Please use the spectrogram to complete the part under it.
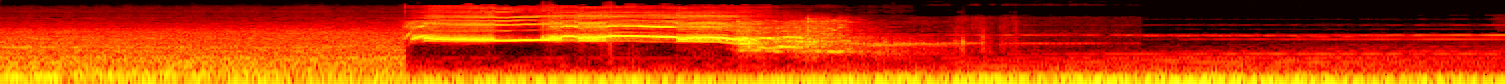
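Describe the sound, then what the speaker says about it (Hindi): A person in a cartoon screams outside while attacked by a wolf: a loud wavering high scream cuts in over a low rumbling bed, holds for a couple of seconds, then fades into faint lingering tones. "बाहर से किसी के चिल्लाने की तो आवाज आ रही है"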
